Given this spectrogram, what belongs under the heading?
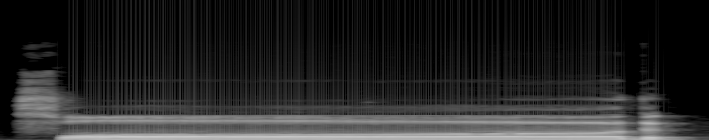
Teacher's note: پڑھیں گے، لیکن اس کو جب ہم پڑھنا شروع کریں گے سیٹی کی آواز بھی آئے گی، موٹا بھی پڑھنا ہے، اور آخر میں ایک ساؤنڈ کریٹ ہوگا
